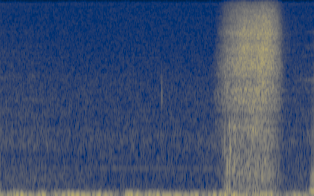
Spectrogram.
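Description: A short, sharp breath through the nose into a close microphone near the end, over a faint low hum.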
